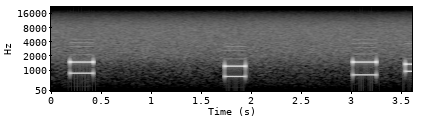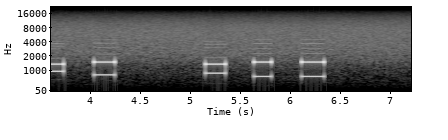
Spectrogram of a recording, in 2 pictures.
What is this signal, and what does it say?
DTMF, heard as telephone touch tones, dialled by hand, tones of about 210 ms. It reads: 9 1 606 833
